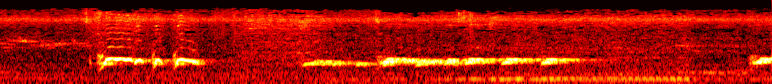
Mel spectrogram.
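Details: Local zebra dove singing in the morning, used to prompt idle zebra doves into song: a sharp rising note, then rolling cooing trills, a long rapid trill holding steady, and a fresh phrase starting at the end.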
